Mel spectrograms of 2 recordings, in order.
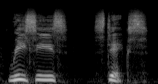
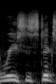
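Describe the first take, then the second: First: Both S sounds between the words are clearly separate. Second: The two S sounds blur into one sound. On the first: The speaker calls it right. "I'm pronouncing it very carefully" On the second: The speaker calls it wrong. "if you don't say it right"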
